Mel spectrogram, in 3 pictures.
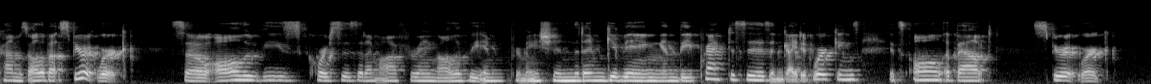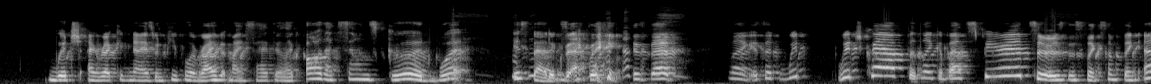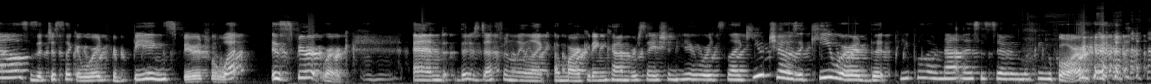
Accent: Texas, United States; now in Los Angeles, United States; I grew up in Texas, deep in the nature

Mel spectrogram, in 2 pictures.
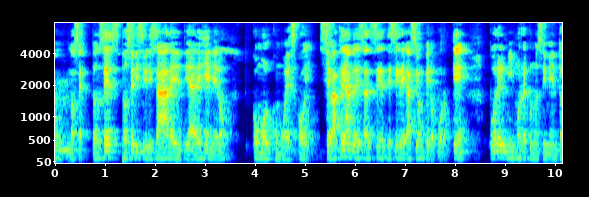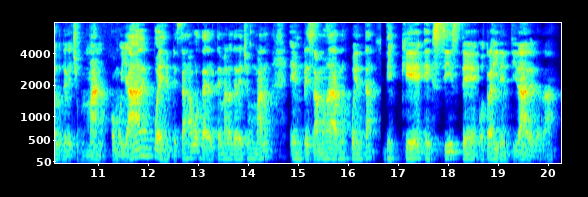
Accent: Honduras; las mujeres trans en Honduras

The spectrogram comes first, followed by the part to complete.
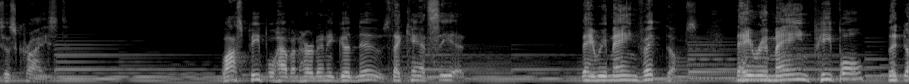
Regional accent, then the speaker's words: Oklahoma, United States; moved away; I come from Oklahoma

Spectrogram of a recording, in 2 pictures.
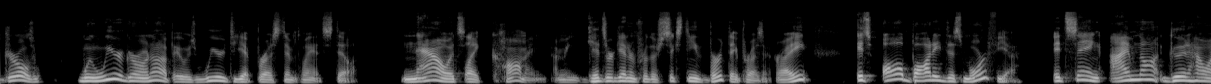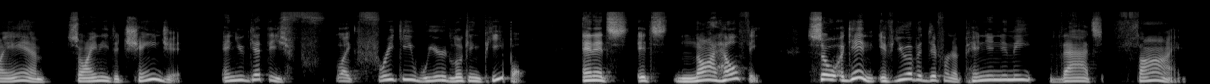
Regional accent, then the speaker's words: outside of Boston, Massachusetts, United States; moved away; growing up outside of Boston

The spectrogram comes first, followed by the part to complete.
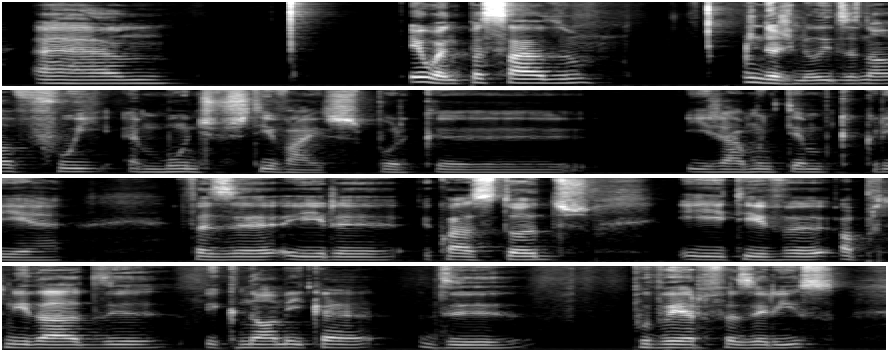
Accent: Lisbon, Portugal; eu como Lisboeta

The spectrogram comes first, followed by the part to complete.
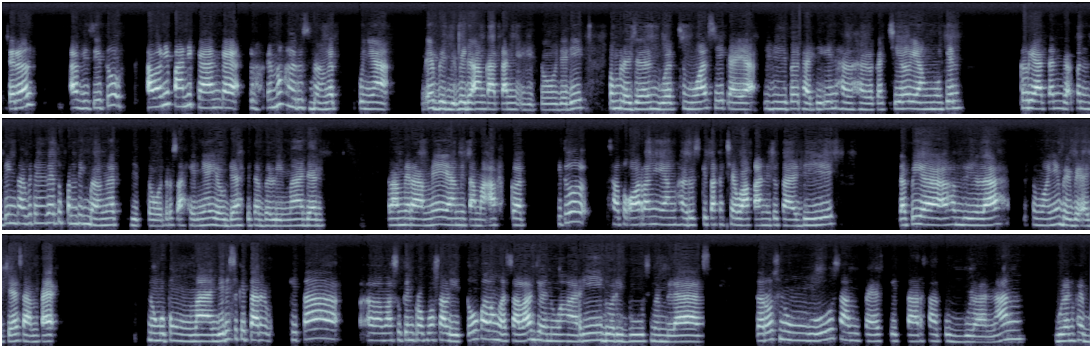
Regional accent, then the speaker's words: Pacitan, East Java, Indonesia; Aku di Pacitan, Jawa Timur.

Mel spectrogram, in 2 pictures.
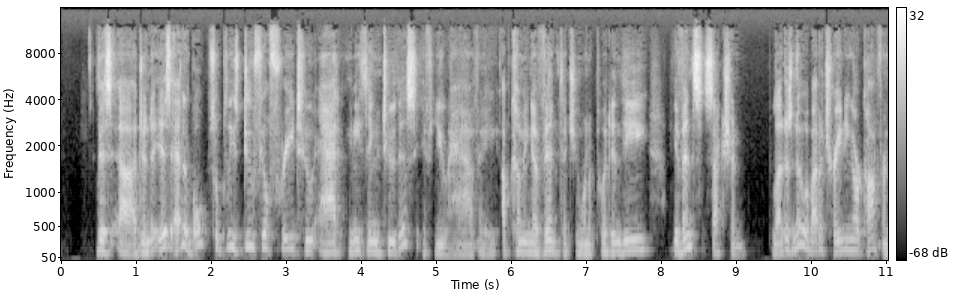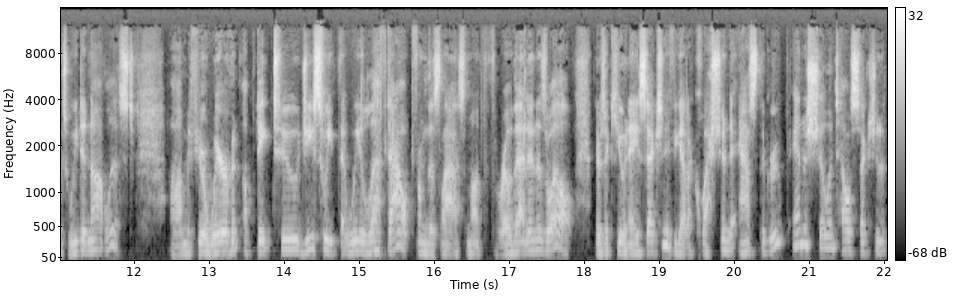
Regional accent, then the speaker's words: Ohio, United States; Now, you heard us both say we're from Ohio

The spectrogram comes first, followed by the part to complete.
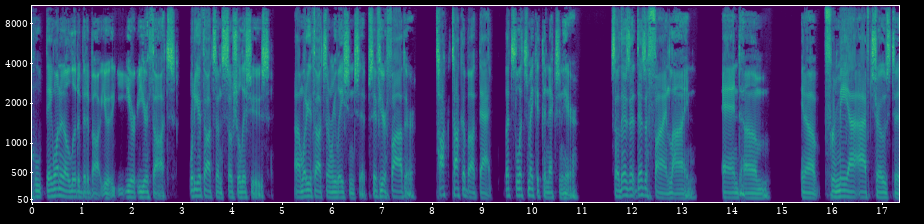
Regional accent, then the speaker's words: Chicago, Illinois, United States; moved away as an adult; also born or lived in New York City; going home to work at WGCI in Chicago

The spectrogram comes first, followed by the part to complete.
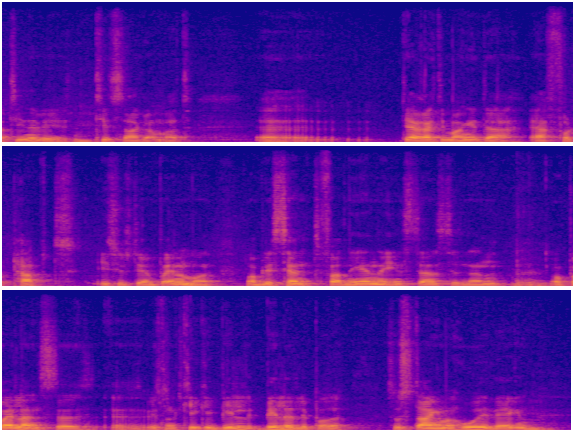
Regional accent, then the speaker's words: Narvik, Nordland, Norway; now in Denmark

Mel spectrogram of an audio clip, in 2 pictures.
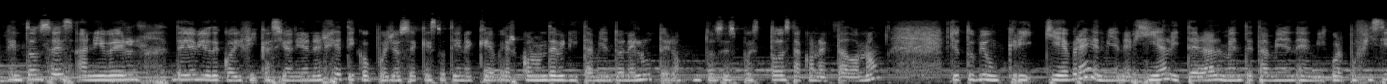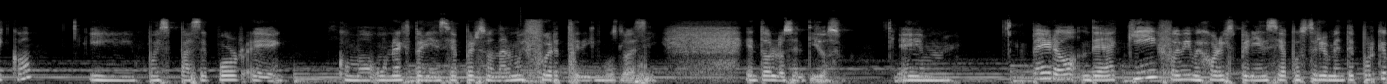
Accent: Querétaro, Mexico; moved away; also born or lived in the Caribbean; aquí también en Querétaro, que es mi ciudad natal

